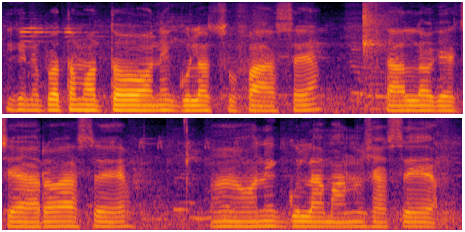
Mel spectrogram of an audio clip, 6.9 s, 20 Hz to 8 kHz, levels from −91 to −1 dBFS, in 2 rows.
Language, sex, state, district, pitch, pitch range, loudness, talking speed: Bengali, male, Tripura, Dhalai, 130 Hz, 125-135 Hz, -20 LUFS, 115 wpm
